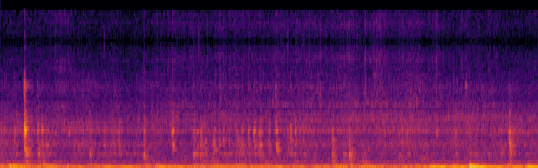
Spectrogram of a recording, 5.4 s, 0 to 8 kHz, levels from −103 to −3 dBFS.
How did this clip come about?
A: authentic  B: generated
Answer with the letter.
A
